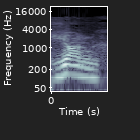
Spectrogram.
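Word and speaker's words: genre: इसको गौर से सुनिए, फ्रेंच का वर्ड है जॉन्ग, GNRE। इसको जॉनर भी पढ़ते हैं इंग्लिश में।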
